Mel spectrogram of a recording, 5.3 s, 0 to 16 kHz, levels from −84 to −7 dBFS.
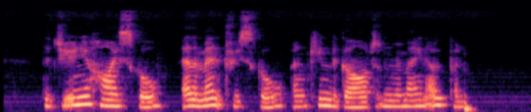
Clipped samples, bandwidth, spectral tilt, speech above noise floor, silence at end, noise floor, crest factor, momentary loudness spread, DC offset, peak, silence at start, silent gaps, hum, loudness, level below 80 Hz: under 0.1%; 11.5 kHz; -7 dB/octave; 38 dB; 0.55 s; -57 dBFS; 16 dB; 10 LU; under 0.1%; -4 dBFS; 0.45 s; none; none; -19 LUFS; -44 dBFS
